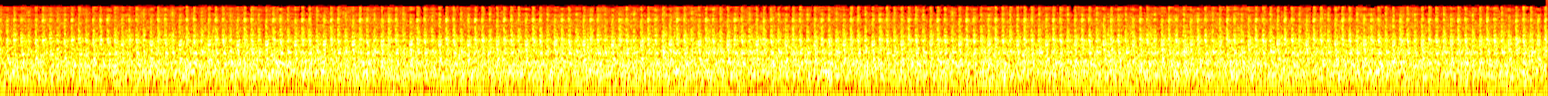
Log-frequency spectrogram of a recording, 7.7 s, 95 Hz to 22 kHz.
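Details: Volkswagen Passat petrol engine idling with a slightly uneven, loping beat; misfire detected, fault code 000769 / P0301, cylinder 1 misfire at idle.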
